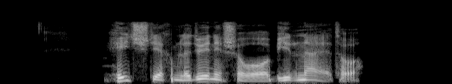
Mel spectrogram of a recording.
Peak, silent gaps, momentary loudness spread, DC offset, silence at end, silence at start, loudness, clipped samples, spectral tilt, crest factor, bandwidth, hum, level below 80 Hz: -4 dBFS; none; 8 LU; under 0.1%; 0.9 s; 1.1 s; -19 LUFS; under 0.1%; -4.5 dB/octave; 16 dB; 7.8 kHz; none; -60 dBFS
